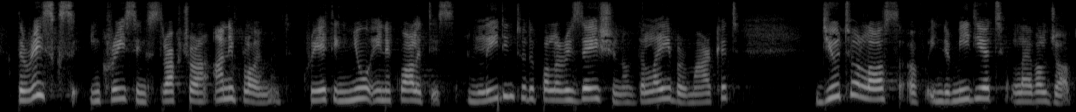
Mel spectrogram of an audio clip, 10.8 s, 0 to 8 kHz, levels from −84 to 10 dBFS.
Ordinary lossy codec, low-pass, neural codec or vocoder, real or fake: none; none; none; real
